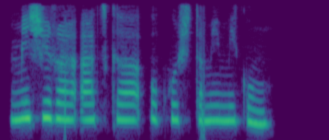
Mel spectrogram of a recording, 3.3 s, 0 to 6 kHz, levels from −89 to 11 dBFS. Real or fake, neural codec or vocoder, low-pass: real; none; 5.4 kHz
